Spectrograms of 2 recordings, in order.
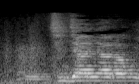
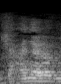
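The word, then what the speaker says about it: ज्ञान: 이건 바로 우리는 자꾸 진자냐라고 읽는데 뭐 원어는 갸냐라고 읽어야 되는데요.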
